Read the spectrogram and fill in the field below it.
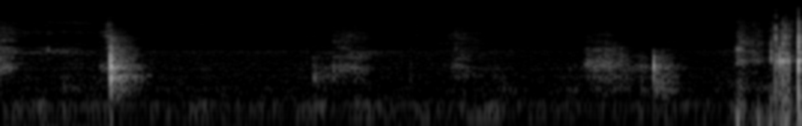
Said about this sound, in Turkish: Biberlerimi çok küçük doğramayacağım.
